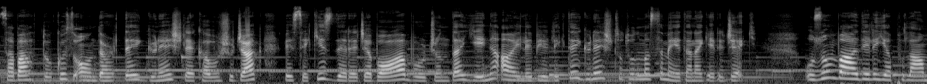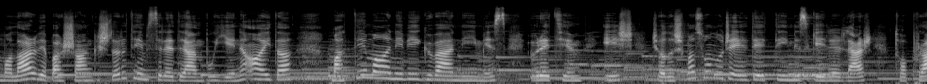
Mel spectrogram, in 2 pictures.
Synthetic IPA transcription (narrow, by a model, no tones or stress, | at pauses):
sabahd̪o̞kuzo̞nd̪øɾt̪̚d̪ɛɟynɛʃlʲɛkʰavuʃud͡ʒak | vɛse̞cizd̪e̞ɾe̞d͡ʒɛbo̞abuɾd͡ʒund̪aje̞niʔajlˠabiɾlʲic̚t̪ʰɛɟynɛʃt̪ʰut̪ʰulˠmasɯmɛjd̪anaɟe̞lʲed͡ʒɛc | uzunvaːd̪elʲijapʰɯlˠanmalˠaɾvɛbaʃlˠanɡɯʃlˠaɾɯt̪ʰɛmsilʲe̞d̪iɾʲænbuje̞niʔajd̪amad̪ːimaːne̞viːɟyvænlʲiːmiz̥ | yɾe̞t̪ʰim | iʃ | t͡ʃʰalˠɯʃmaso̞nud͡ʒaɛlʲd̪ɛːt̪ʰːiːmizɟe̞lʲiɾlʲæɾ̥ | t̪ʰo̞pɾa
